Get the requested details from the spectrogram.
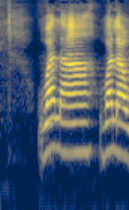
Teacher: வலா வலா வாவ் ஃபத்ஹா, வாவ் வந்து உதட எழுத்து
